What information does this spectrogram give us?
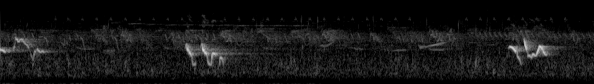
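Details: Ethiopian Black-headed Oriole (Oriolus monacha) call: three short bursts of liquid, slurred whistles about two to three seconds apart, with a faint chorus of other high-pitched birds behind.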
